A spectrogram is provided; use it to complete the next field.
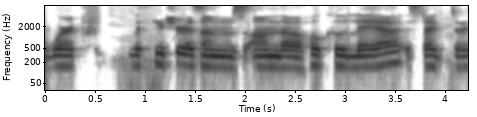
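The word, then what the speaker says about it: Hōkūleʻa: your uh your work with futurisms on the hokulea is did i say it right yeah i've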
